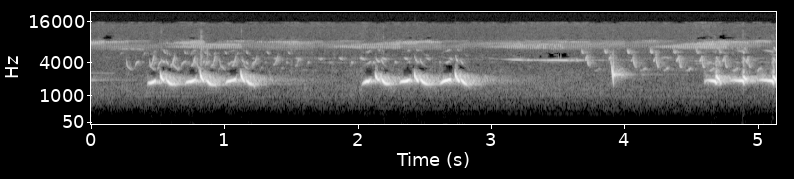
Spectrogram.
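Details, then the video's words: Northern mockingbird, a mimic of some 200 sounds, sings groups of three rising, slurred chirps, pausing between groups, then a single sharp downward note and another quick chirping run. "Masteran suara burung NORTHERN MOCKINGBIRE bisa merekam 200 suara"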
